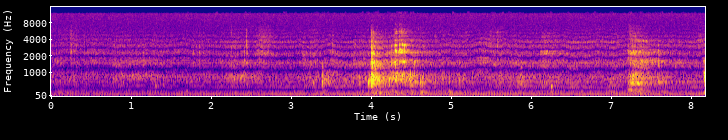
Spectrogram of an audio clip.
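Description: Steady low rushing noise with a constant hum, broken by a short louder sound about four seconds in and a fainter one about seven seconds in.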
